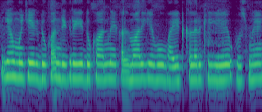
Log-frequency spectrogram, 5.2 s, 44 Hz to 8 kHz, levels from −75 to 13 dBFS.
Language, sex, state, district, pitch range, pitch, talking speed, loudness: Hindi, female, Punjab, Fazilka, 200-210 Hz, 205 Hz, 205 wpm, -15 LUFS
